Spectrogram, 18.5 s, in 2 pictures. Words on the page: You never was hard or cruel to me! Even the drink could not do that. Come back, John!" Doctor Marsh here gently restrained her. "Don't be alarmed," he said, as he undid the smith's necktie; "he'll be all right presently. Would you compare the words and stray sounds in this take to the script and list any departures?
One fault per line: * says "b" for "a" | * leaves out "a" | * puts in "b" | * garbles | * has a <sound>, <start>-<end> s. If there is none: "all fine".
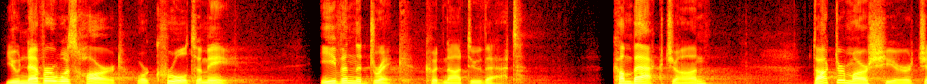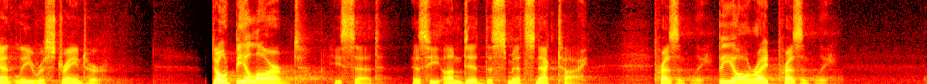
* says "presently" for "he'll"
